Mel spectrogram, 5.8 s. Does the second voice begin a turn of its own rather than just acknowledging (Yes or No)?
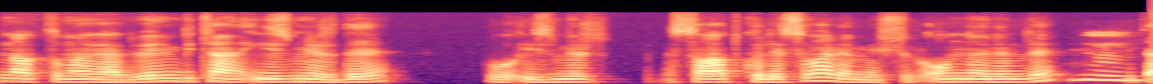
No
